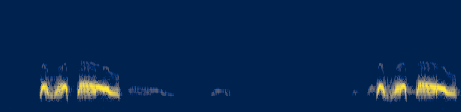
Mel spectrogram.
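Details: Spotted dove kept as a decoy utters a loud two-part coo, trails off in faint murmurs, then repeats the hoarse paired coo after a few seconds of silence.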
